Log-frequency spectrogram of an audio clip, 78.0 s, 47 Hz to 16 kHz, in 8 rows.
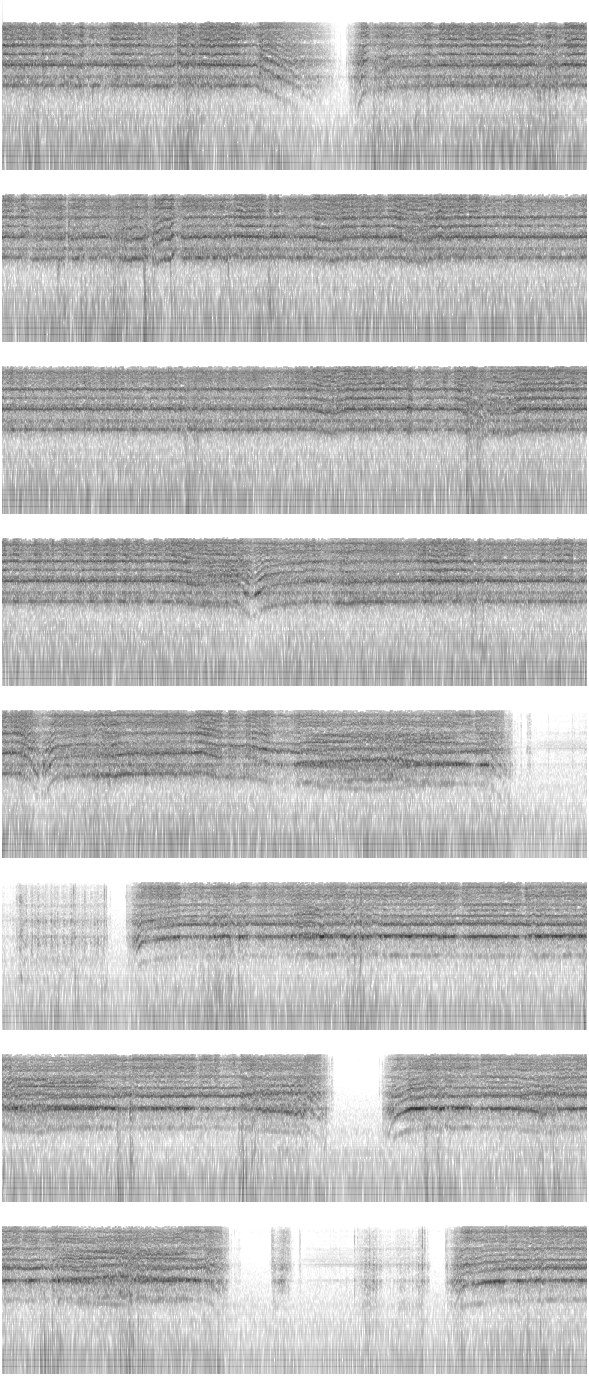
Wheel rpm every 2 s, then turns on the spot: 230, 230, 60, 210, 230, 230, 230, 230, 230, 230, 230, 230, 230, 220, 230, 230, 200, 220, 240, 190, 220, 190, 160, 100, 10, 90, 160, 160, 160, 160, 160, 120, 90, 160, 160, 130, 10, 40, 150.
46-50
